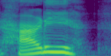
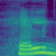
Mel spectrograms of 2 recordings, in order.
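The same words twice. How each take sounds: First: The L is a thick, flapped L sound. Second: The L is a plain, clear L sound. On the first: This is how the local dialect says it. "vi sier helg" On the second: This is not how the local dialect says it. "så vi sier ikke helg"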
